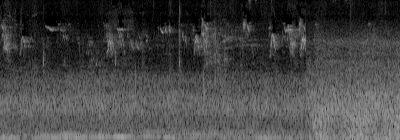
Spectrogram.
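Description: Birds chirping repeatedly over a steady low hum. About six seconds in, a louder rough noise comes in.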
